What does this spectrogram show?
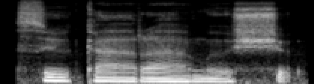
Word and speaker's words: Scaramouche: So those of you who don't know, Scaramouche in Japanese pronunciation is Sukaramushu.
